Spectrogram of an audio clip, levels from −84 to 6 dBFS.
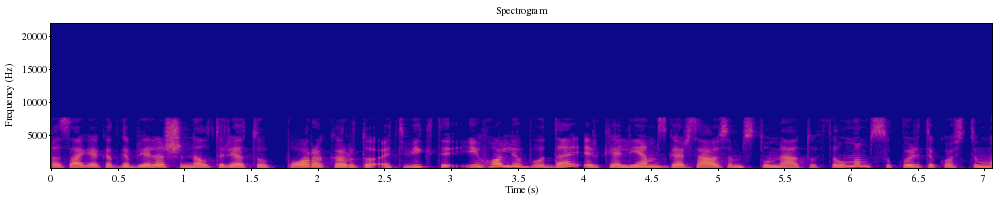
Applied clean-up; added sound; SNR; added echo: none; none; none; none.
